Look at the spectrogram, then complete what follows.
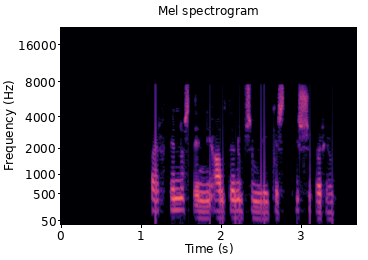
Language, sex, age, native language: Icelandic, female, 18-19, Icelandic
